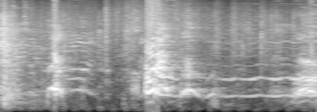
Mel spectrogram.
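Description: A dog vocalising, with one long drawn-out whine starting about a second in.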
